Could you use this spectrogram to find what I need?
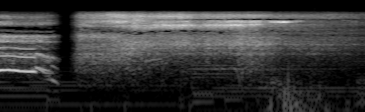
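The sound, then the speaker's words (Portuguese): A voice imitates the big bad wolf blowing the house down, a short voiced sound followed by a long, steady, breathy hiss lasting about three seconds. “O lobo mau então disse que iria soprar, assoprar, assoprar até a casa voar. Então assim ele fez.”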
